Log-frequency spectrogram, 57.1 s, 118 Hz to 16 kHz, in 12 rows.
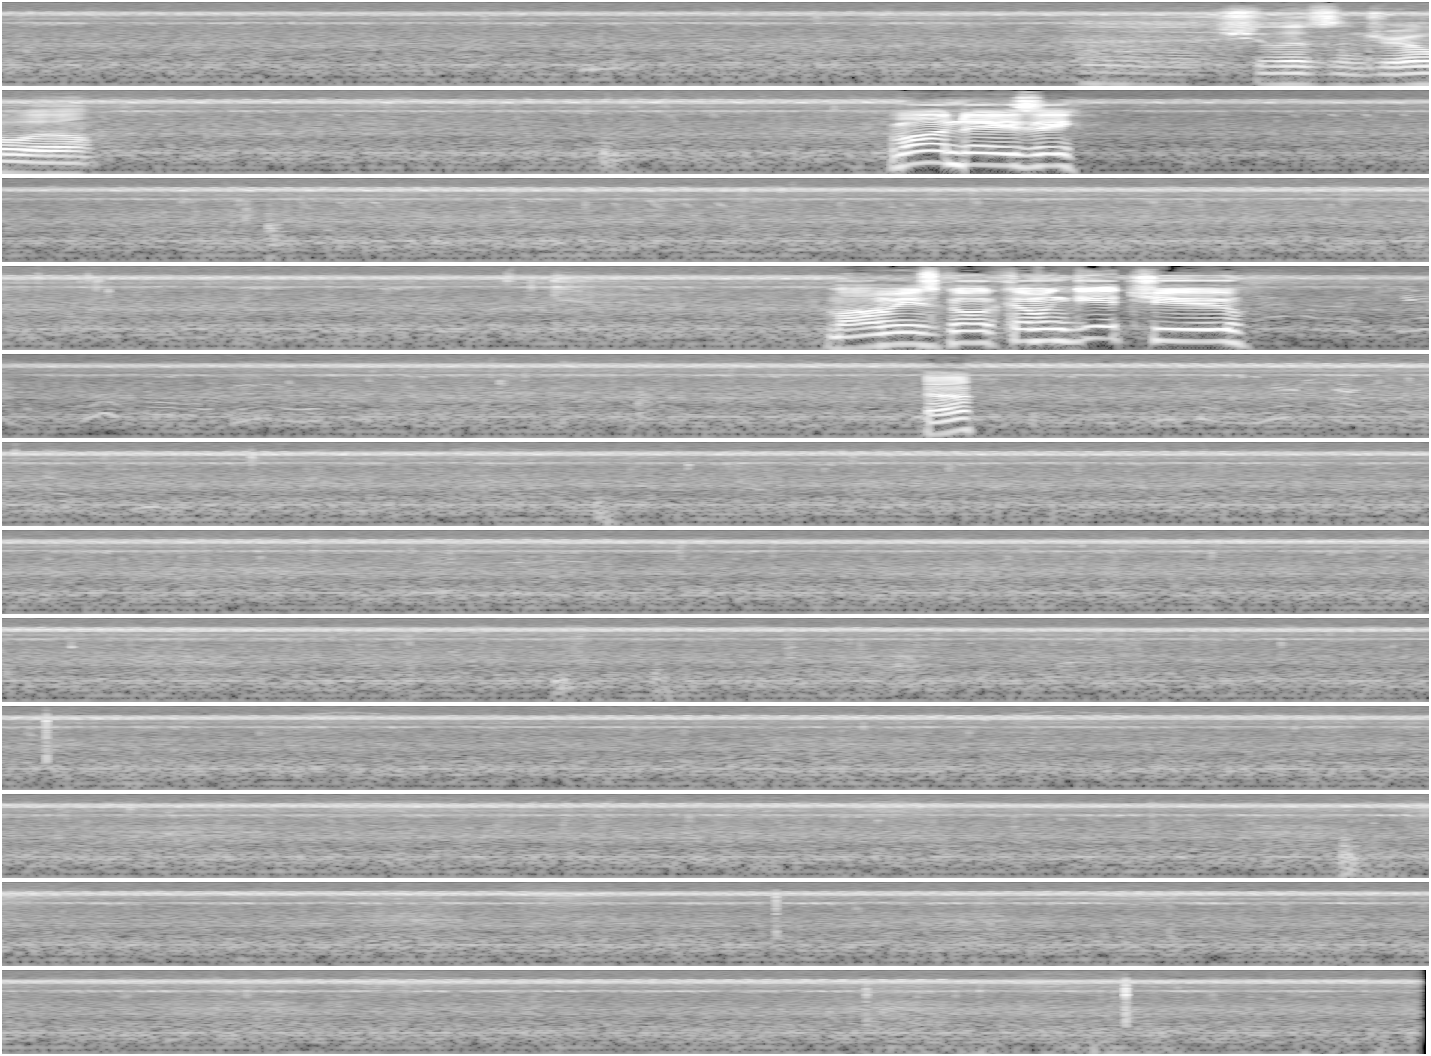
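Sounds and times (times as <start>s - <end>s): insect chorus trilling: 0.0s - 57.0s
faint knocks: 47.2s - 47.6s.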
